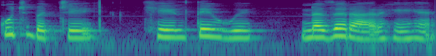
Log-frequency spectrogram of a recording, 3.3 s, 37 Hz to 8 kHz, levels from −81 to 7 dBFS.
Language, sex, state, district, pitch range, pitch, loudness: Hindi, female, Chandigarh, Chandigarh, 210-240 Hz, 220 Hz, -17 LUFS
